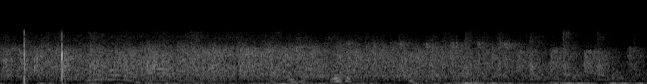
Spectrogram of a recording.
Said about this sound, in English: Well, I want to give these guys a big round of applause.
